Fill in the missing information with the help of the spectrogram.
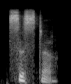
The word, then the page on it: sister: Indian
